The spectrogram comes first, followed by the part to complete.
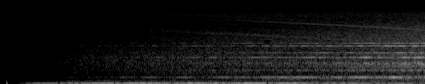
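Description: Intro of an electronic dance track fading in: a held chord over a low bass drone, with a faint falling sweep high up, growing steadily louder.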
